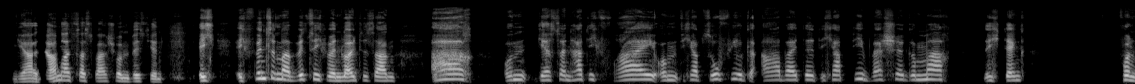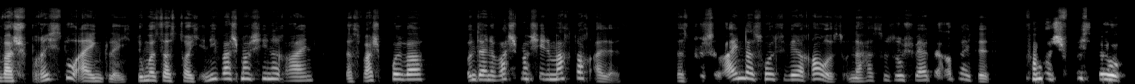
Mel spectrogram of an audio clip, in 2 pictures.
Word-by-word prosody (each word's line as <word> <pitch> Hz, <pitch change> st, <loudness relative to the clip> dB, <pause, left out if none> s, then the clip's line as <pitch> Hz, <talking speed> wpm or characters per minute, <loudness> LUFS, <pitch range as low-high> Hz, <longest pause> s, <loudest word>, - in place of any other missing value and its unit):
Ja, 135 Hz, +2 st, +2 dB
damals, 190 Hz, -1 st, +4 dB
das 175 Hz, -3 st, -1 dB
war 150 Hz, 0 st, 0 dB
schon 155 Hz, -, +1 dB
'n 145 Hz, -, -2 dB
bisschen 145 Hz, -4 st, -2 dB, 0.3 s
ich 175 Hz, -, +6 dB, 0.2 s
ich 165 Hz, -, -1 dB
finde 275 Hz, +1 st, +5 dB
es 275 Hz, -, +1 dB
immer 210 Hz, -5 st, +5 dB
witzig, 225 Hz, 0 st, +2 dB
wenn 175 Hz, -1 st, +5 dB
Leute 185 Hz, +2 st, +5 dB
sagen: 175 Hz, -2 st, +3 dB, 0.3 s
„Ach, 235 Hz, 0 st, +4 dB, 0.3 s
und 210 Hz, +4 st, -2 dB
gestern 200 Hz, +1 st, -2 dB
hatte 230 Hz, 0 st, -2 dB
ich 225 Hz, -, -8 dB
frei 220 Hz, +6 st, +2 dB
und 195 Hz, 0 st, -4 dB
ich 220 Hz, -, -9 dB
habe 210 Hz, -1 st, -1 dB
so 230 Hz, +3 st, 0 dB
viel 235 Hz, 0 st, -4 dB
gearbeitet. 210 Hz, +2 st, -4 dB
Ich 220 Hz, -, -9 dB
habe 215 Hz, -, -2 dB
die 255 Hz, -4 st, -4 dB
Wäsche 220 Hz, +2 st, -3 dB
gemacht.“ 220 Hz, +1 st, 0 dB, 0.3 s
Ich 185 Hz, -, -5 dB
denke: 190 Hz, +1 st, +1 dB, 0.9 s
„Von 205 Hz, -6 st, +3 dB
was 155 Hz, 0 st, +7 dB
sprichst 230 Hz, +7 st, 0 dB
du 285 Hz, -, +1 dB
eigentlich? 145 Hz, -7 st, -1 dB
Du 175 Hz, -, -2 dB
machst 190 Hz, -1 st, -1 dB
das 165 Hz, -2 st, +1 dB
Zeug 150 Hz, -3 st, -3 dB
in 180 Hz, -, -11 dB
die 250 Hz, +1 st, -3 dB
Waschmaschine 260 Hz, -1 st, 0 dB
rein, 180 Hz, +2 st, -2 dB, 0.3 s
das 140 Hz, +3 st, -10 dB
Waschpulver 230 Hz, +6 st, +2 dB, 0.4 s
und 220 Hz, +2 st, 0 dB
deine 210 Hz, -2 st, 0 dB
Waschmaschine 250 Hz, -1 st, -2 dB
macht 250 Hz, +5 st, 0 dB
doch 285 Hz, +1 st, -1 dB
alles. -, -, -8 dB, 0.5 s
Das -, -, -10 dB
tust 400 Hz, +5 st, -8 dB
rein, 285 Hz, -, +3 dB
das 255 Hz, -3 st, 0 dB
holst 245 Hz, -3 st, -3 dB
du -, -, -21 dB
wieder 220 Hz, -2 st, +2 dB
raus 235 Hz, -, 0 dB
und -, -, -17 dB
da 145 Hz, 0 st, -4 dB
hast 185 Hz, +2 st, -15 dB
du 205 Hz, -, -14 dB
so 210 Hz, +1 st, -4 dB
schwer 200 Hz, 0 st, -3 dB
gearbeitet? 210 Hz, -, -7 dB, 0.3 s
Von 255 Hz, -1 st, +4 dB
was 250 Hz, -1 st, +2 dB
sprichst 280 Hz, -2 st, +1 dB
du?“ 440 Hz, -3 st, +9 dB
210 Hz, 200 wpm, -24 LUFS, 180-240 Hz, 0.9 s, du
